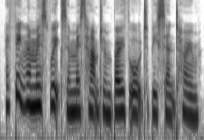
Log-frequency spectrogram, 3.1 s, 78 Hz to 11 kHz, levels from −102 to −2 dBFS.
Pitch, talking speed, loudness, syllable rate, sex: 225 Hz, 275 wpm, -17 LUFS, 5.2 syllables/s, female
